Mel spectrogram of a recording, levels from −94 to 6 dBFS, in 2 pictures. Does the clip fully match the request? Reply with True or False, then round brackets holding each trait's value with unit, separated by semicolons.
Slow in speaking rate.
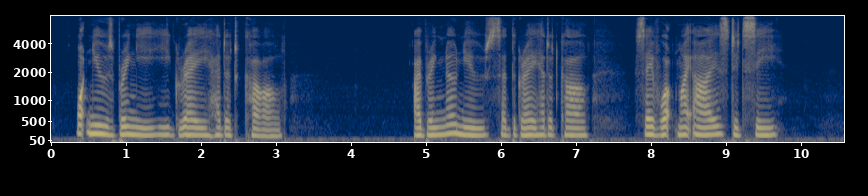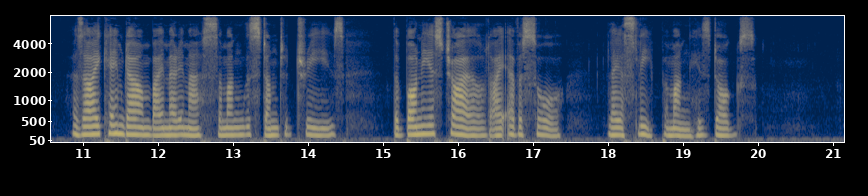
True (125 wpm)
